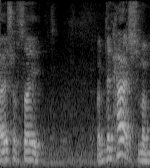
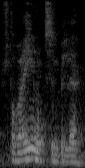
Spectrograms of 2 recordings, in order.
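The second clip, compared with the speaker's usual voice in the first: despairing mutter; 5 semitones lower, 17 dB quieter than usual. Real, not acted. Despair after miss.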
